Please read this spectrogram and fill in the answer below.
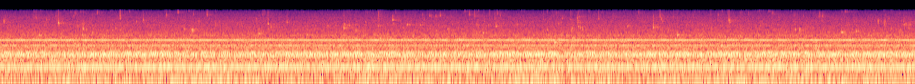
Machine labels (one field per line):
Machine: pump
